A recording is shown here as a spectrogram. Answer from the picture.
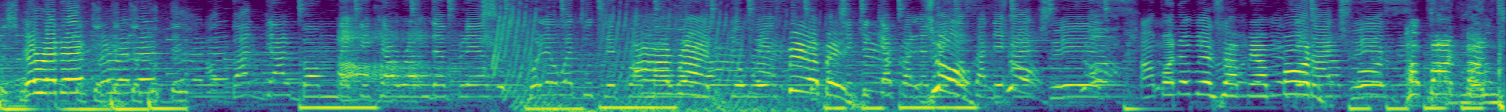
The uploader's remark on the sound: LIVE AT SIQUIRRES - BAR GRAN PARQUEO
